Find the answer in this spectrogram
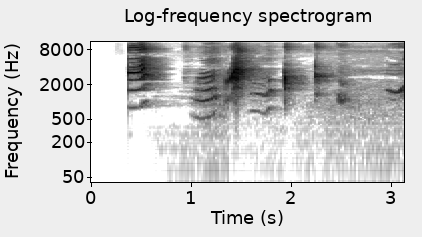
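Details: Parrot talking nonstop; a sudden loud squawky phrase, then a run of harsh, voice-like syllables with sliding tones, short pauses between bursts, indoors.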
